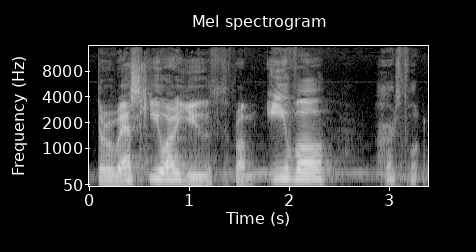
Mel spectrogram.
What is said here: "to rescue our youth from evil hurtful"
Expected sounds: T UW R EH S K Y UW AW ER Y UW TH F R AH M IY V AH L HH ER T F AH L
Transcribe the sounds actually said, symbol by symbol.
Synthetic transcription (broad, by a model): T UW R EH S K Y UW AW ER Y UW TH F R AH M IY V AH L HH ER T F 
